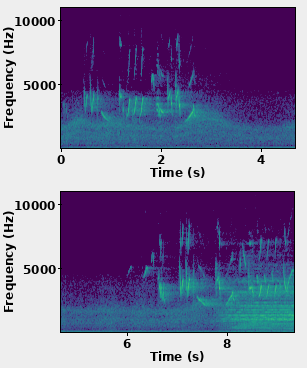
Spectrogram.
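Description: Birds chirping in two bouts of quick, high chirps over a soft steady hiss, with orchestral music fading in near the end.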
